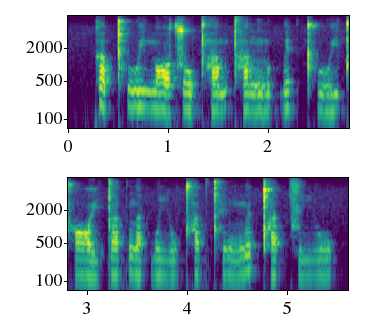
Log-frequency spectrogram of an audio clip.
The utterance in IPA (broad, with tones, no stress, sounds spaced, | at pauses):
k ɐ˧ p̚ kʰ uː˨ j n̪ ɔː˨˩ t͡s o˨˩ w t̪ʰ ɐ˨˥ m t̪ʰ ɐ˧ ŋ n̪ ʊ˧ k̚ l ɪ˥ k̚ t̪ʰ uː˨˧ j t̪ʰ ɔː˨˩ j t̪ ɐ˨˥ k̚ n̪ ɐ˨ k̚ w iː˨˩ w t̪ʰ ɐ˧ k̚ t̪ʰ ɪ˧ ŋ n̪ ɵ˥ t̚ pʰ ɐ˨ t̚ t͡s iː˧ w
